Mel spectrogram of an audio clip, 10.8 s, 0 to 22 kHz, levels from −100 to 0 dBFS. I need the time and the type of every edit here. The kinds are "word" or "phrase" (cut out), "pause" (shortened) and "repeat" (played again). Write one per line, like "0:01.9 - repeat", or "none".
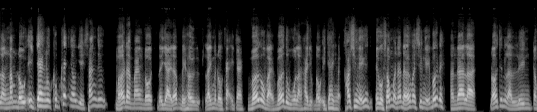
none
